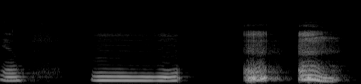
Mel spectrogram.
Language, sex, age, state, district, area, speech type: Assamese, female, 30-45, Assam, Goalpara, urban, spontaneous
